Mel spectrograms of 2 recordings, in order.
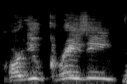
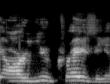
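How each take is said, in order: First: High mock judge asking are you crazy; imagined judge. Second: Said in the usual way. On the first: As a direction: play the judge, pitched up, half-mocking. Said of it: "I wanted him to actually say". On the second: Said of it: "getting ready to say".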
